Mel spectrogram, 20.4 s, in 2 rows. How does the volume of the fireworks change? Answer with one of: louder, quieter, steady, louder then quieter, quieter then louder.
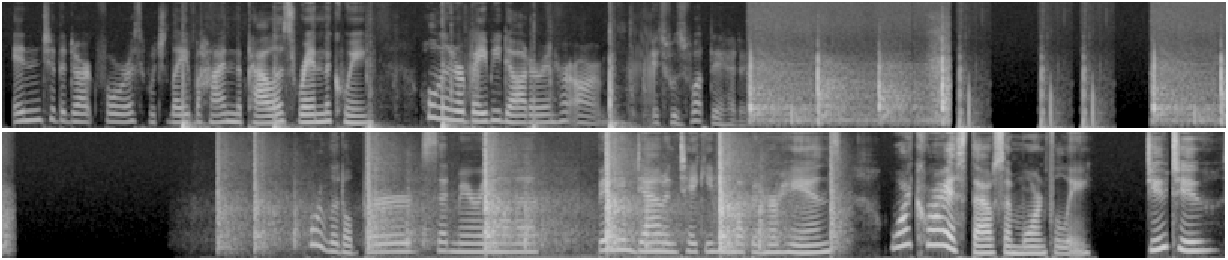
louder.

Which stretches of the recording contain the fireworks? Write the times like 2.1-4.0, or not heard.
11.9-17.2.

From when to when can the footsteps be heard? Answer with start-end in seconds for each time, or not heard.
1.4-10.3.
